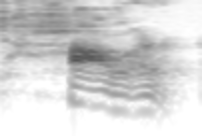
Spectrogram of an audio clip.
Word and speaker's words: Hollow: But it's spelled h o l l o w cuz that's the way they say it is holler.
